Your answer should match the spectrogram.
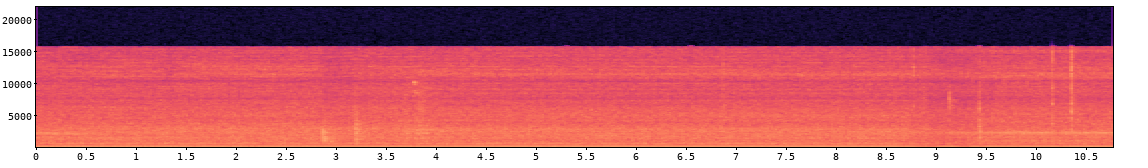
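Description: Bobcat S650 skid-steer loader's diesel engine running steadily at a constant speed, without revving, heard from inside the cab.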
